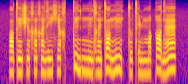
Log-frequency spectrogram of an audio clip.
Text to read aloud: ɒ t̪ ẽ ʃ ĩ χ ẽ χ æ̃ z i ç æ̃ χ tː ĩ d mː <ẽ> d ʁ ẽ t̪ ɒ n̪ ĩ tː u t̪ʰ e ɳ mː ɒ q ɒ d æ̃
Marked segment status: incorrect: ĩ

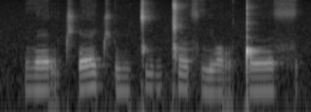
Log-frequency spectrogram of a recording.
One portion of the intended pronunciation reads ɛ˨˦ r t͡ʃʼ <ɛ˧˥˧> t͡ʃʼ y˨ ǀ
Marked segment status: correct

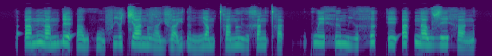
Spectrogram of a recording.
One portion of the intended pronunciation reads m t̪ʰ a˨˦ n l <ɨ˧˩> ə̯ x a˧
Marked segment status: incorrect: ɨ̤˨˩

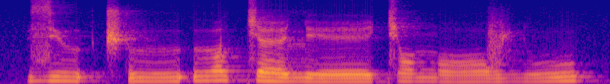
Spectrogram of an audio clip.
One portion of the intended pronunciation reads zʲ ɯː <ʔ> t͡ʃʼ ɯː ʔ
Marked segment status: correct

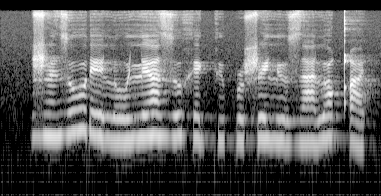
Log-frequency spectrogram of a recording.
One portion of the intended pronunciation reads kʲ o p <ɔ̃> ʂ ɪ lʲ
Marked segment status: incorrect: ɔ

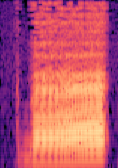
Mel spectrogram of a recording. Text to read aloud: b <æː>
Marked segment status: correct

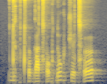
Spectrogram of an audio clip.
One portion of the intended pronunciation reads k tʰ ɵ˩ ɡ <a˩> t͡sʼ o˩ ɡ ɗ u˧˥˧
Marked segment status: correct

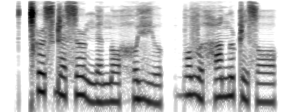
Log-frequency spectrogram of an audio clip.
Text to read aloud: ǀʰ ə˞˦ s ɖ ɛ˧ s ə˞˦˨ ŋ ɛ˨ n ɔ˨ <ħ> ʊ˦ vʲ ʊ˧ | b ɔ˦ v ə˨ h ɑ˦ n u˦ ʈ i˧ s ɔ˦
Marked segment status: incorrect: h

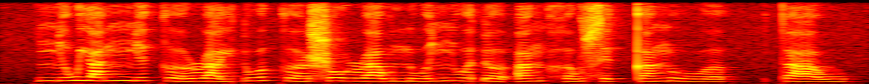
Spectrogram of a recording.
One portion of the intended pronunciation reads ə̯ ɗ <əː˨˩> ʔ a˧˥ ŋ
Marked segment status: correct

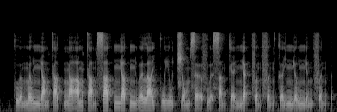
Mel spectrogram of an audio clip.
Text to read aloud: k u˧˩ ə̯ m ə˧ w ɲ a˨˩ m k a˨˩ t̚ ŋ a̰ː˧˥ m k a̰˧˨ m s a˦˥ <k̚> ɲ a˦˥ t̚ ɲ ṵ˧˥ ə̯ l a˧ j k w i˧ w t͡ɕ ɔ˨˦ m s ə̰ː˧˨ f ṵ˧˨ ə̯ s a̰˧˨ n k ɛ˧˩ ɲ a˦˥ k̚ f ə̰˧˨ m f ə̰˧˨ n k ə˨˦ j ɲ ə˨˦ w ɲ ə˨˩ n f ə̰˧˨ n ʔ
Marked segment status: incorrect: t̚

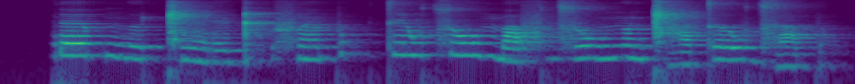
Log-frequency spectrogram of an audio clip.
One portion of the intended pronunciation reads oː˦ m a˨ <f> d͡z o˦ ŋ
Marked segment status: correct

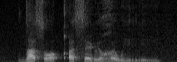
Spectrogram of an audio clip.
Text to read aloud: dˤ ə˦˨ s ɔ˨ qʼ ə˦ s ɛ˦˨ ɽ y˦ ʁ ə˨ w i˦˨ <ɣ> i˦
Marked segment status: incorrect: r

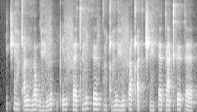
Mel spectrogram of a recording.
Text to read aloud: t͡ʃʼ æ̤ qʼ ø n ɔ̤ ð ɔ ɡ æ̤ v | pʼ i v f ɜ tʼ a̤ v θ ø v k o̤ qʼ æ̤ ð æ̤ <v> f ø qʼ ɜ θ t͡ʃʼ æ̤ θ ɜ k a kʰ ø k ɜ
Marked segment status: correct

